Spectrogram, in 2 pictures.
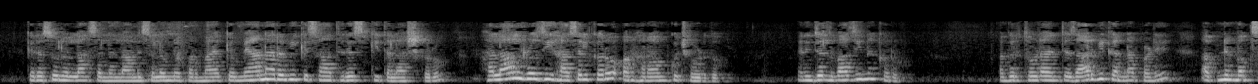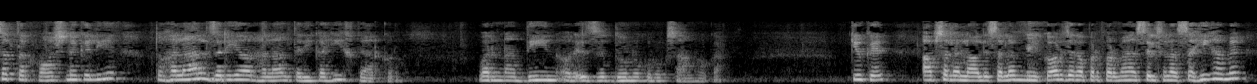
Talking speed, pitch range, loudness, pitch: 180 wpm, 180-215 Hz, -20 LUFS, 195 Hz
